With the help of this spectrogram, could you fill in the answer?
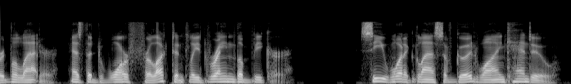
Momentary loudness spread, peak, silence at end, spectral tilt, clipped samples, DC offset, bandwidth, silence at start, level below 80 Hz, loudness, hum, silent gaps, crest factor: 6 LU; 0 dBFS; 0.15 s; -5.5 dB/octave; under 0.1%; under 0.1%; 7.6 kHz; 0 s; -42 dBFS; -17 LUFS; none; 3.04-3.35 s, 3.43-3.56 s; 16 dB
